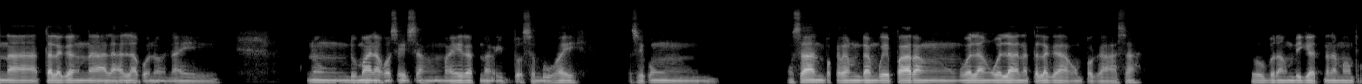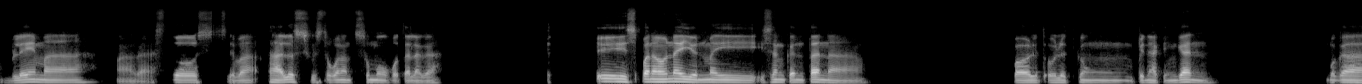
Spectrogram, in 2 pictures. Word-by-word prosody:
na 95 -2 0 0.3
talagang 95 0 +1
naalala 85 0 -1
ko - - -6
nun 85 -2 -8
ay 80 -2 -8 0.9
nung 95 -2 -3
dumaan 95 0 +1
ako 85 - -3
sa 90 +1 -3
isang 85 0 -5 0.2
mahirap 85 0 -1
na 85 0 -6
yugto 85 -2 -9
sa - - -6
buhay. 85 0 -4 0.5
Kasi - - -6
kung 95 +1 -5 1.3
kung 95 - -8
saan 100 0 +3
pakiramdam 95 0 0
ko 90 - 0
ay 90 - +2
parang 90 -1 +1
walang-wala 90 -1 +2
na 90 - -2
talaga 85 0 -1
akong 80 0 -8
pag-asa. 85 +2 -6 1.1
Sobrang 90 -1 -3
bigat 90 -1 -1
na 90 - -2
ng 90 - -3
mga 85 - -8
problema, 105 +2 +2 0.6
mga 75 +1 -8
gastos 100 +8 -2
,'di 85 - -5
ba? 95 +2 -1 0.2
Halos 105 +2 +3
gusto 100 0 -6
ko 105 - +1
ng 105 -2 -1
sumuko 100 -4 -2
talaga. 85 -2 -3 1.5
Eh, 135 -2 +6
sa 110 - -1
panahon 125 +1 +8
na 130 - +10
yun 110 -3 +6
may 105 -2 +3
isang 110 +1 0
kanta 105 +2 +5
na 85 -6 -1 1.5
paulit-ulit 95 +1 +2
kong 95 -1 -2 0.4
pinakinggan. 95 -1 +1 1.1
Kumbaga, 100 +1 +1
90 Hz, 130 wpm, -24 LUFS, 85-100 Hz, 1.5 s, na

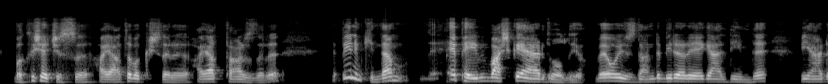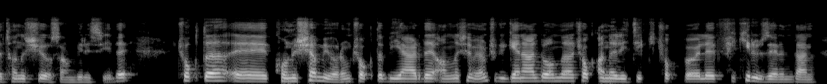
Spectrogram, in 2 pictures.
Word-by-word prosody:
bakış - - +1
açısı, - - +2
hayata 115 +5 +1
bakışları, 110 -6 -2
hayat 130 +2 0
tarzları 105 -4 -4 0.6
ya - - -16
benimkinden 185 - +2 0.5
epey 155 -10 +6
bir 160 0 -8
başka 160 +2 +6
yerde 135 -6 +5
oluyor. - - -4
Ve - - +5
o 160 -1 +4
yüzden 130 -3 -2
de 150 - -2
bir 150 - +1
araya 140 -2 +5
geldiğimde, 125 0 -3 0.3
bir 135 - -3
yerde 130 -1 -3
tanışıyorsam 135 -5 -3
birisiyle 115 - -3 0.5
çok 180 - -3
da, 175 -1 +4
eee, 145 -1 +2
konuşamıyorum, 145 -4 +1
çok - - -3
da 150 -1 -3
bir 140 - -3
yerde 140 +1 +1
anlaşamıyorum 135 +2 -4
çünkü 290 - -7
genelde 150 - +1
onlara 155 0 0
çok 165 +1 -1
analitik, 140 -2 -2
çok - - -10
böyle 135 +1 0
fikir 150 +7 -4
üzerinden, 120 -4 -2
140 Hz, 150 wpm, -22 LUFS, 125-155 Hz, 0.6 s, epey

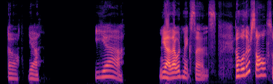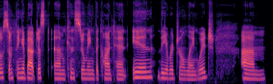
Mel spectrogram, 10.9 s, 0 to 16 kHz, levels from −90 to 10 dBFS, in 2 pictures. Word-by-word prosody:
Oh, 175 -2 -9 0.2
yeah. 165 -3 -7 1.1
Yeah, 225 +2 -4 0.8
yeah 205 -4 +9
that 195 +1 +8
would 225 +2 -2
make 200 -3 -5
sense, - - -2 0.4
and 245 +1 +5
well, 275 - +5
there's 355 - +5
also 260 -7 +2
something 185 0 -1
about 180 -2 +2
just, 185 0 -1
um, 165 -1 -4
consuming 170 -2 0
the - - -9
content 165 -2 -6
in 210 +2 -2
the 185 -2 -6
original 170 -2 -9
language, 155 +7 -4 0.5
um 160 -2 -1
180 Hz, 130 wpm, -23 LUFS, 165-210 Hz, 1.1 s, yeah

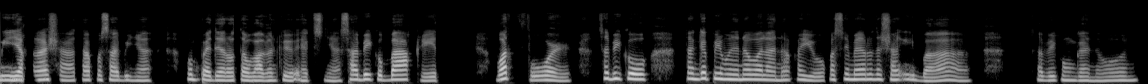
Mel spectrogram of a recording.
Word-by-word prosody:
umiiyak 200 -1 +4
nga 210 +1 +3
siya 200 -4 -4
tapos 210 -1 -2
sabi 195 -2 -1
niya 180 0 -2 0.3
kung 235 -3 -1
puwede 195 -2 +3
raw 185 - +2
tawagan 180 -2 +2
ko 200 - -1
'yong 180 - -1
ex 175 +2 -6
niya, 165 -1 -4
sabi 225 +2 +2
ko, 215 - +1
"Bakit? 200 -5 +2 0.6
What 260 +4 +6
for?" 195 -4 0 0.3
Sabi 270 -1 +2
ko, 240 -2 +5 0.4
"Tanggapin 265 0 +3
mo - - +5
na - - +2
na 230 - +4
wala 215 -2 +2
na 205 - -1
kayo 190 -5 -2
kasi 225 +2 -2
mayro'n 235 +1 +3
na - - +1
siyang 220 0 -2
iba." 185 -3 -2 0.7
Sabi 190 -2 -3
kong 195 -1 -3
gano'n. 185 +2 -3
200 Hz, 190 wpm, -21 LUFS, 185-225 Hz, 0.7 s, What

